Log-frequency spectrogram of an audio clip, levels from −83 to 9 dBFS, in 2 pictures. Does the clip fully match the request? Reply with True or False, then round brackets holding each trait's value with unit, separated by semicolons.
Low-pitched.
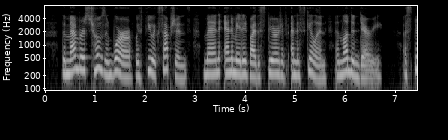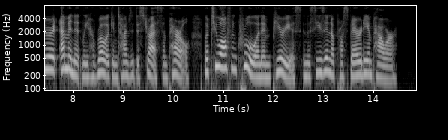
False (210 Hz)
